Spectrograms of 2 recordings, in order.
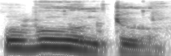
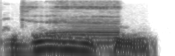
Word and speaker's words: Ubuntu: Yeah, so basically Ubuntu, it's pronounced Ubuntu, right? Ubuntu.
